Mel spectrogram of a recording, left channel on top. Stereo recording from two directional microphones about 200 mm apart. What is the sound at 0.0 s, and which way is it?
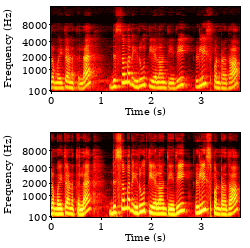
A woman's voice, 45° right (ahead or behind).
